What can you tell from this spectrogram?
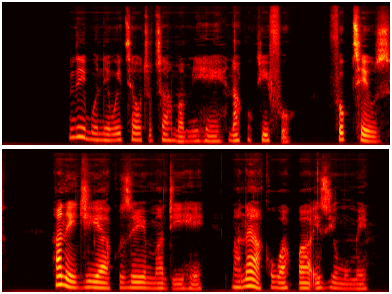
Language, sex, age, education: Igbo, female, 30-45, tertiary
